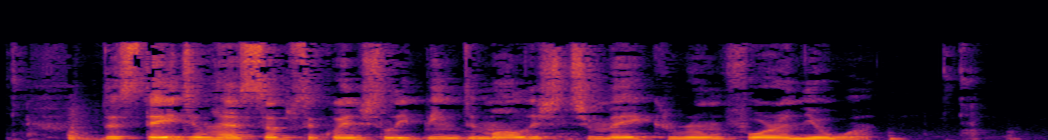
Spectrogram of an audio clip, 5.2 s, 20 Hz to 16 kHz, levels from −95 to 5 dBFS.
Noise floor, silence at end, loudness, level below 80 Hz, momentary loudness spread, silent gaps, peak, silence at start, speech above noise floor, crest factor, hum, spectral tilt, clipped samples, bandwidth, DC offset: -57 dBFS; 0.7 s; -24 LUFS; -62 dBFS; 9 LU; none; -6 dBFS; 0.35 s; 34 dB; 18 dB; none; -5 dB/octave; under 0.1%; 11.5 kHz; under 0.1%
